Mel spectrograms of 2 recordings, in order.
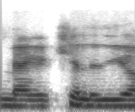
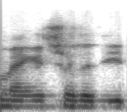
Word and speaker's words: Megachilidae: And then there's Megachilidae or Megachilidae, depending on how you like to pronounce the word.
